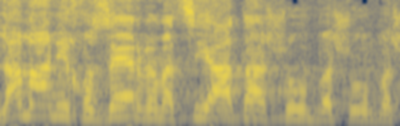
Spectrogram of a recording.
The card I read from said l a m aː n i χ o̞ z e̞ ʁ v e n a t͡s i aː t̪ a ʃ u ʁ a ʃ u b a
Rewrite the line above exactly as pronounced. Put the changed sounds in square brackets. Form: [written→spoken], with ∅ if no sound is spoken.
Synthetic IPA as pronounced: l a m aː n i χ o̞ z e̞ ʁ v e [n→m] a t͡s i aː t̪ a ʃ u [ʁ→v] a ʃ u [b→v] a

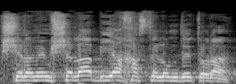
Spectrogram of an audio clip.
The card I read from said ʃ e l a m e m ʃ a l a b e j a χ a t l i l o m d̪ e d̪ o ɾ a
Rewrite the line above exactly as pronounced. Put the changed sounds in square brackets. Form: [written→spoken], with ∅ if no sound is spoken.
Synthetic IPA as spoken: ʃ e l a m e m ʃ a l a b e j a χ a [t→s] l [i→e] l o m d̪ e [d̪→t̪] o ɾ a

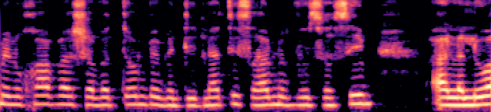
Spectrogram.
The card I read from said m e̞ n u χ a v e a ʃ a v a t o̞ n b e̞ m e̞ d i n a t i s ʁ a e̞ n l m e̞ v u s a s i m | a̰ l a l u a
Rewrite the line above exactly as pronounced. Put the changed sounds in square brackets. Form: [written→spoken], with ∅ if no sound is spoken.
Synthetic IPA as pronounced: m e̞ n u χ a v e a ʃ a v a t o̞ n b e̞ m e̞ d i n a t i s ʁ a e̞ [n→∅] l m e̞ v u s a s i m | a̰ l a l u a

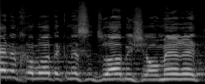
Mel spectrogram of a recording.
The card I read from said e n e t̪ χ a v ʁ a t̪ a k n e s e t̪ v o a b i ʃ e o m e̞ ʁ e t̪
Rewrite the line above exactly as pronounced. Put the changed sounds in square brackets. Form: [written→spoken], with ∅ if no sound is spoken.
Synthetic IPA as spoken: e n e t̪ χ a v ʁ a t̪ a k n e s e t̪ [v→z] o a b i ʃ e o m e̞ ʁ e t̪

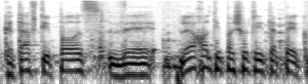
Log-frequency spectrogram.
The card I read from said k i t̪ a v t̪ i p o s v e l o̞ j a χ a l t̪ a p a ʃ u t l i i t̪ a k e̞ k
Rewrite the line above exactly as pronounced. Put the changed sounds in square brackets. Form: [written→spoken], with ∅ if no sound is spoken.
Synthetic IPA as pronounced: k [i→a] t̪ a v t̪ i p o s v e l o̞ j a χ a l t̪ [a→i] p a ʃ u t l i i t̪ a [k→p] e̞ k

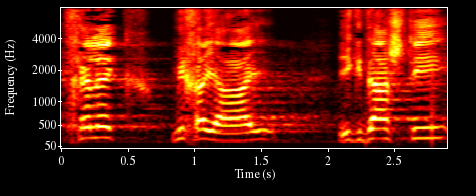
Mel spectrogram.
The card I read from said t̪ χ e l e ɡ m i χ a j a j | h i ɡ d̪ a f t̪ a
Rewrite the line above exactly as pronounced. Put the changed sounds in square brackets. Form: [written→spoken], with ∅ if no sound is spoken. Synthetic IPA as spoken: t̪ χ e l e [ɡ→k] m i χ a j a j | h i ɡ d̪ a [f→ʃ] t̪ [a→i]

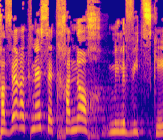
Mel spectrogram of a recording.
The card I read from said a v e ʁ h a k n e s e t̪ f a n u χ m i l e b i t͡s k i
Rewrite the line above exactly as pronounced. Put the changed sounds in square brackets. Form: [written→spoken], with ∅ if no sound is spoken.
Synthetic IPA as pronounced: a v e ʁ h a k n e s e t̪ [f→χ] a n [u→o] χ m i l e [b→v] i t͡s k i

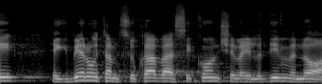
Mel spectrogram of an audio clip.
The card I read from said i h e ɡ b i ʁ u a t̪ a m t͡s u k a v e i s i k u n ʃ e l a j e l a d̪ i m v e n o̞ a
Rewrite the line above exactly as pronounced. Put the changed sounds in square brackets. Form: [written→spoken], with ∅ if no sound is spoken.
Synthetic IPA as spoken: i h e ɡ b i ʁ u [a→e] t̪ a m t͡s u k a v e [i→a] s i k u n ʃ e l a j e l a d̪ i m v e n o̞ a

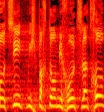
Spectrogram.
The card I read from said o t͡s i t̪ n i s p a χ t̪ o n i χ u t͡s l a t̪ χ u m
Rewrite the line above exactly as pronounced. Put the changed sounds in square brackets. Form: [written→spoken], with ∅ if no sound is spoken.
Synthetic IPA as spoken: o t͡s i t̪ [n→m] i [s→ʃ] p a χ t̪ o [n→m] i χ u t͡s l a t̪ χ u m

